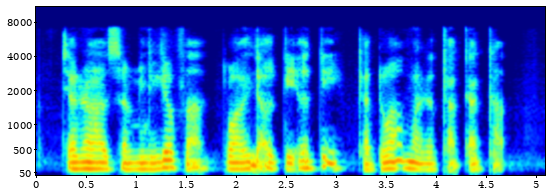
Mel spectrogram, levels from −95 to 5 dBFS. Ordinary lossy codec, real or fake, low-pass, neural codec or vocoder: AAC, 64 kbps; fake; 7.2 kHz; codec, 16 kHz, 1 kbps, FreqCodec, larger model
